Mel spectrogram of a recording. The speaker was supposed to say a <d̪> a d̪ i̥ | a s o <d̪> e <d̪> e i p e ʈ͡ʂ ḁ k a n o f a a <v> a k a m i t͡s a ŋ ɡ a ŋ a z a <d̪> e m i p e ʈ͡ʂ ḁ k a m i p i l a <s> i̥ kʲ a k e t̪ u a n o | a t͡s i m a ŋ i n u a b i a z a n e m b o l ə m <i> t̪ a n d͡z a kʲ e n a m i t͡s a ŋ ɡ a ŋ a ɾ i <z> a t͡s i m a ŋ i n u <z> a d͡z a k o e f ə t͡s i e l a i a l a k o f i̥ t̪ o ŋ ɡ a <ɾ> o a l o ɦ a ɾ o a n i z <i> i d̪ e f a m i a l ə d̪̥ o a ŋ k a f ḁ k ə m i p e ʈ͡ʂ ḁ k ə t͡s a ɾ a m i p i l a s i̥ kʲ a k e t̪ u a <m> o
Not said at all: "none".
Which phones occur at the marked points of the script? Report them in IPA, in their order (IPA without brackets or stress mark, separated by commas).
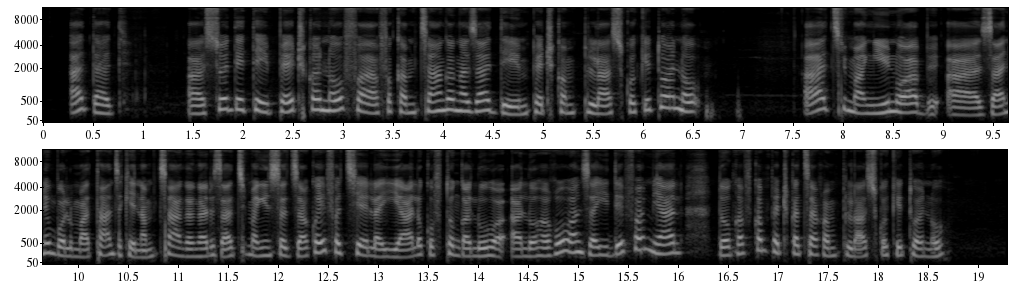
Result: d̪, d̪, t̪, f, d̪, s, a, z, s, l, a, n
